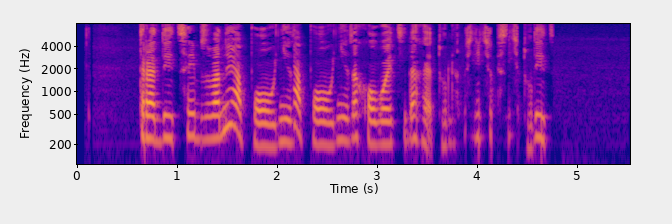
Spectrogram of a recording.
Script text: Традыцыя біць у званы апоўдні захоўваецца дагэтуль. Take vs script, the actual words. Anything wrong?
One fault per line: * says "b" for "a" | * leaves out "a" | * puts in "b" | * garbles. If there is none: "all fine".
* leaves out "біць"
* puts in "апоўдні"
* garbles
